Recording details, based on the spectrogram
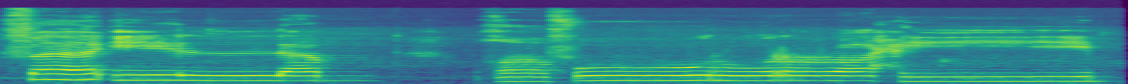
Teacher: Contohnya untuk nun sakinah ialah fa'ilam dan contoh untuk tanwin ialah ghafurur rahim. Cara bacaannya pula ialah menggabungkan bunyi nun kepada huruf selepasnya sama ada lam atau ra tanpa dengung. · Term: idgham bila gunnah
